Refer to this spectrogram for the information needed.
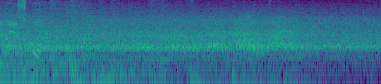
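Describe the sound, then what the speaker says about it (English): Stadium crowd in a Texas versus Notre Dame college football video game, a steady roaring buzz filling the whole stretch, with commentary talk running over it. "this crowd is buzzing after that last score"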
